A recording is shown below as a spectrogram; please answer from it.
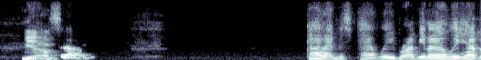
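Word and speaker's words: Patlabor: How do you pronounce that? Pat Labor? Pat Labor.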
